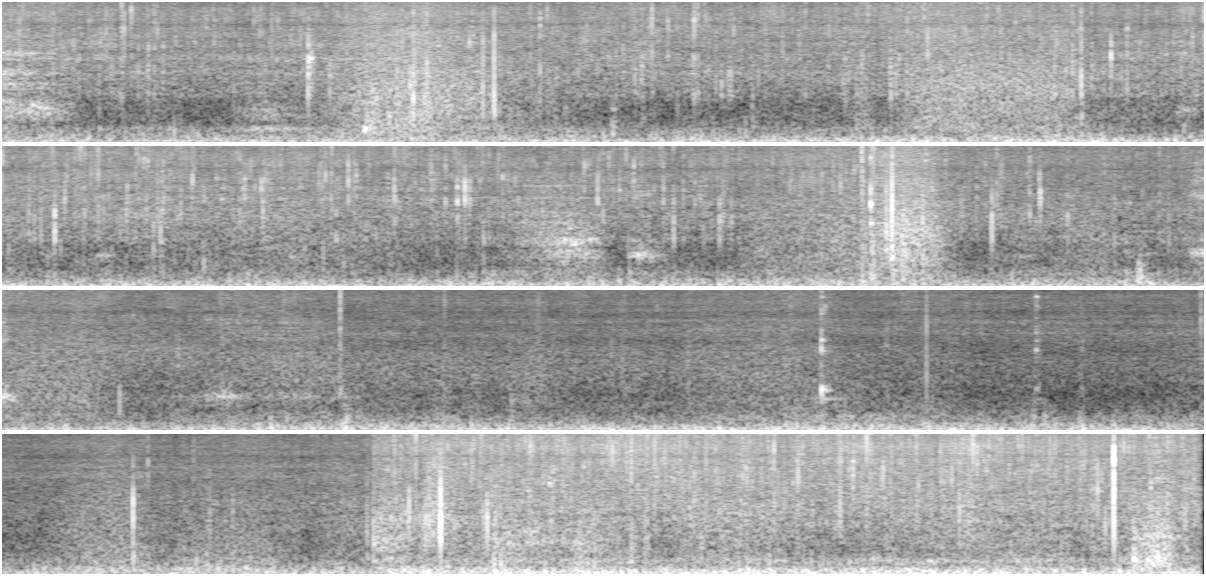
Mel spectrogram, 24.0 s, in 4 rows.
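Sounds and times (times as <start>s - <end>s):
fat popping and crackling: 0.0s - 13.0s, 19.9s - 24.0s
meat sizzling in a pan: 0.0s - 24.0s.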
